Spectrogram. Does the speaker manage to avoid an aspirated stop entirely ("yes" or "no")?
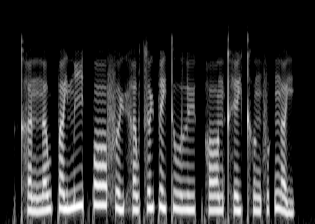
no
